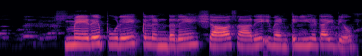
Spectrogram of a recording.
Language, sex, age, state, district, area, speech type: Dogri, female, 18-30, Jammu and Kashmir, Kathua, rural, read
